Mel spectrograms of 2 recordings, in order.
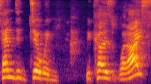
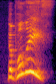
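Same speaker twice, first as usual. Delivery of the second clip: shout; 6 semitones higher, 4 dB louder than usual. Acted. Officer shouting.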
